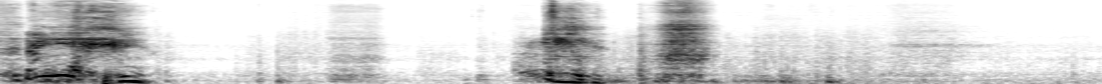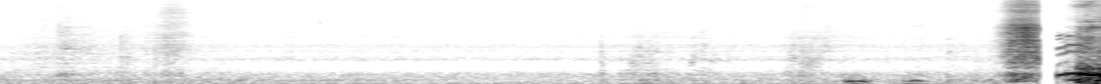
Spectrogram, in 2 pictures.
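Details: A compilation of one person's sneezes recorded over a week: several loud, explosive sneezes separated by quiet pauses, with faint room noise between; sneezing.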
